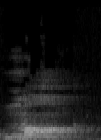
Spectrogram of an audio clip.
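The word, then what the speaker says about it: mangue: Dans ce mot, il y a combien de syllabes? Et là, nous prononçons d'abord. Allez, on y va. Nous avons ici manque. Et la deuxième partie, c'est laquelle? Go. Donc ici, nous avons deux syllabes. Si on peut répéter ensemble, nous avons man. Et la deuxième syllabe, go.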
